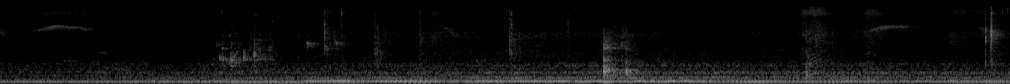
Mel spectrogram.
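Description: Cooking oil draining from a plastic funnel into a plastic bottle in faint drips, over a steady low hum, with a few light knocks.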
